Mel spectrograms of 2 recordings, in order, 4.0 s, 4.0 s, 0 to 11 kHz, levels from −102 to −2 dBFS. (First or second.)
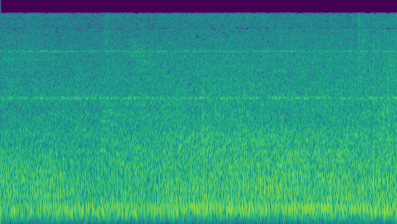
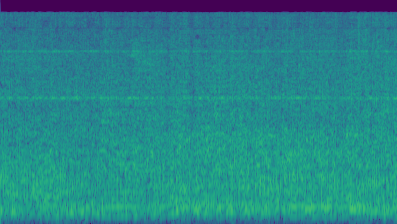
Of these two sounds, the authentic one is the first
